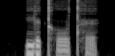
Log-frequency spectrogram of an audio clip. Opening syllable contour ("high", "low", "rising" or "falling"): high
